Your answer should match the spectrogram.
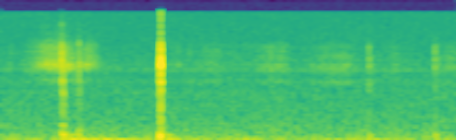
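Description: A single sharp click from computer use, a mouse button or key, a little under a second in, with a softer rustle just before it.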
